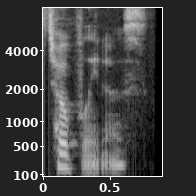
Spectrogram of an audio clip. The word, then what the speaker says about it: Topolino's: So I googled it, and the appropriate Italian way to pronounce it is Topolino's.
